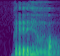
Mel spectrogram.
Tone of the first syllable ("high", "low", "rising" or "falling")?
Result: high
